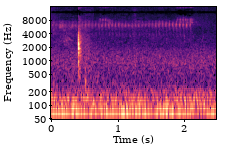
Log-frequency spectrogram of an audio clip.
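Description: Steady low outdoor rumble, like wind on the microphone or distant traffic, with a single brief sharp click about half a second in.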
